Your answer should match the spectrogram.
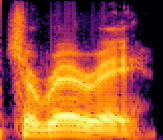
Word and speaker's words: Tserere: Is it Chief Tessera? – Yeah. – How'd you say it? – Terrere, or Terrere. Yeah. It's spelled T-S-E-R-E-R-E.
